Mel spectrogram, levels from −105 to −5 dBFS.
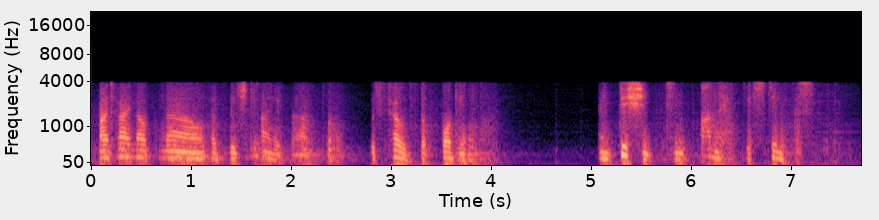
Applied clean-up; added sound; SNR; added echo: neural mask model RNNoise.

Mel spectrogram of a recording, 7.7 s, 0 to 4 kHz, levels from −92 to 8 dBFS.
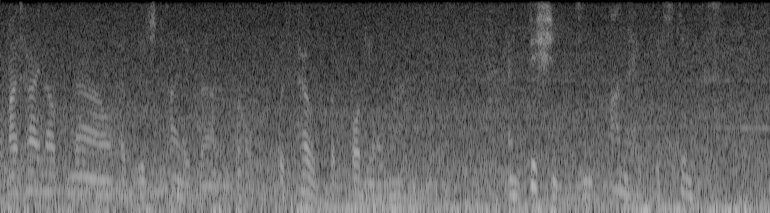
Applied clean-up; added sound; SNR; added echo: none; Train; -3 dB; none.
